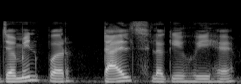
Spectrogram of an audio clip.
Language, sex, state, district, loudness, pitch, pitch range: Hindi, male, Jharkhand, Ranchi, -22 LUFS, 135 Hz, 130-150 Hz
